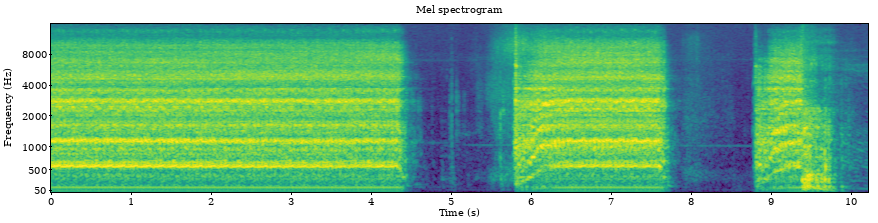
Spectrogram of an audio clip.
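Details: 1986 90hp Mercury Tower of Power outboard on an Alumacraft boat, normal start: engine catches and runs at a steady buzzing idle for a few seconds, cuts off, then restarts twice; fires up fine.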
